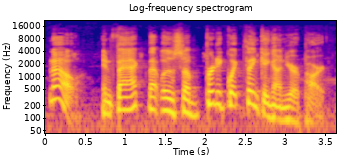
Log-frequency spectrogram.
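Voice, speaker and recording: An actor playing a folksy, wry state trooper with easygoing authority in a comedy audio drama. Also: male voice, on the high side, huge pitch swings, normal speed, bright, forceful tone, exaggerated voice. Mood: reassuring.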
